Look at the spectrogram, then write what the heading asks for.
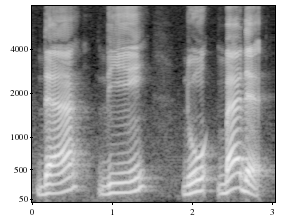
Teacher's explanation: huruf Dal sekalipun di tengah kalimat dia tetap suara qalqalahnya mantul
